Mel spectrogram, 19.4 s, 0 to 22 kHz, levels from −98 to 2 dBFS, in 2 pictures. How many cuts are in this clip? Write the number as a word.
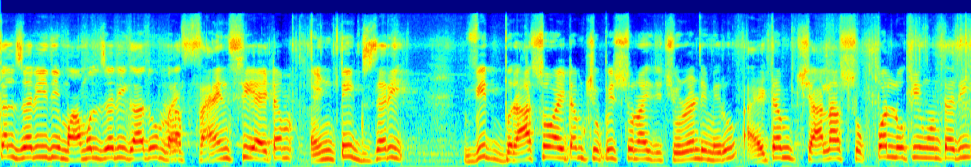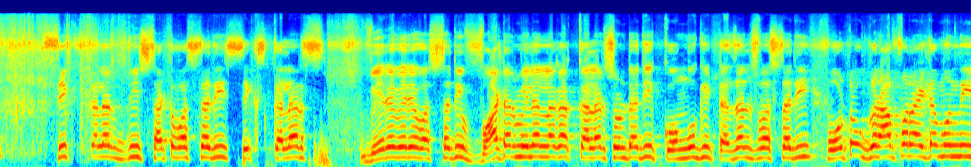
two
